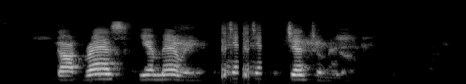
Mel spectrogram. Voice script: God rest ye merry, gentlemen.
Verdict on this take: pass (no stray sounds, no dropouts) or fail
fail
